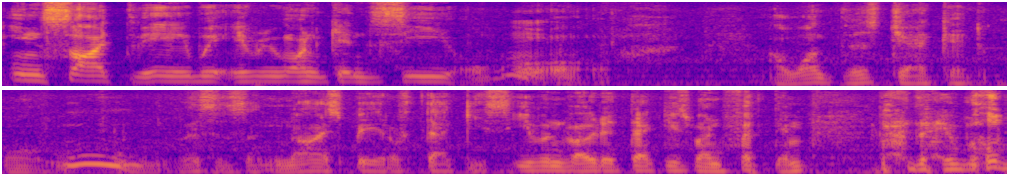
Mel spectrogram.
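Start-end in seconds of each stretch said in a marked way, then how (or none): 2.3-7.6 a light, hushed voice for a greedy thief; mock thief. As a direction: toss off a thief's whispered wish, half joking. Imitating a thief eyeing valuables.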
